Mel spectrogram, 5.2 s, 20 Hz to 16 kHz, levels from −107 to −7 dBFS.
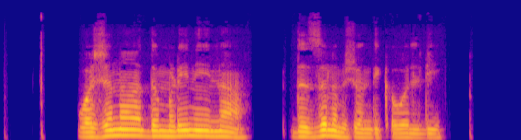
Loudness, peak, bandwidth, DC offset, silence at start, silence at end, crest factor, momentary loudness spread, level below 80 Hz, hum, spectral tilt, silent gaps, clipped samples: -22 LUFS; -6 dBFS; 7.4 kHz; under 0.1%; 0.8 s; 0.8 s; 18 dB; 13 LU; -62 dBFS; none; -9.5 dB/octave; 2.53-2.82 s; under 0.1%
